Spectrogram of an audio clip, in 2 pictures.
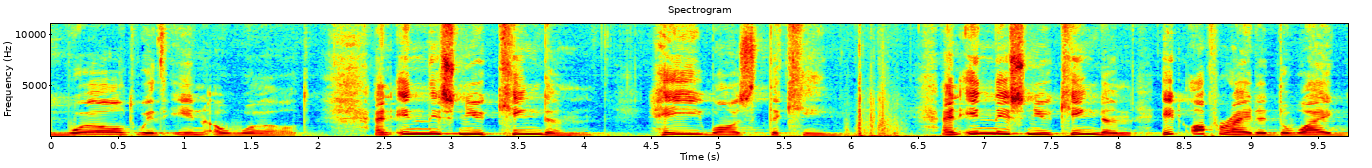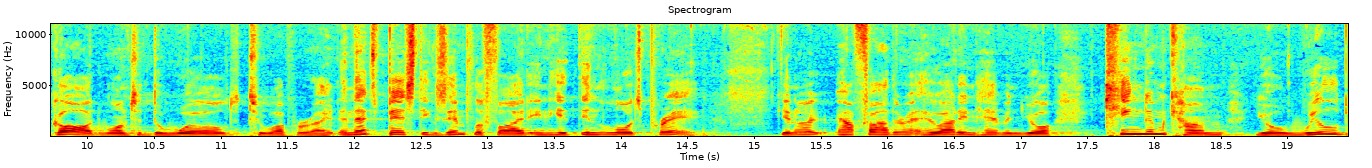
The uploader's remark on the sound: Recorded at Restore Church on August 8th, 2021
